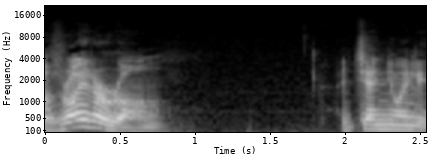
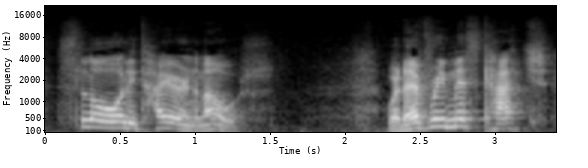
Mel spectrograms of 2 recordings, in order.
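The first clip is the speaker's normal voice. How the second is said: ordinary delivery, nothing marked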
